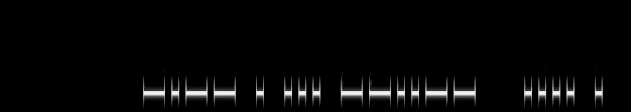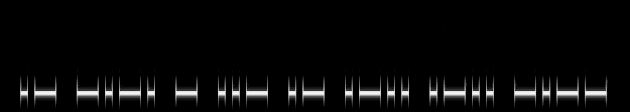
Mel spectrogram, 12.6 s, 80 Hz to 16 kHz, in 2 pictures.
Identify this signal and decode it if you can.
Morse code, heard as a keyed tone, about 17 wpm, 700 Hz. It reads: YES, HE ACTUALLY
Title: Sentences from Top 1000 Words - Review Part 4 - 17wpm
